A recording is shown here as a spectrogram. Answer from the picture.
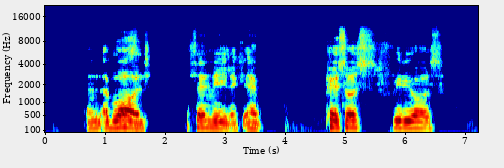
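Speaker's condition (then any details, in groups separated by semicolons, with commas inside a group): Down syndrome; congenital, trisomy 21, extra copy of chromosome 21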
